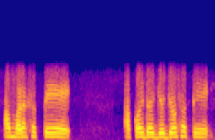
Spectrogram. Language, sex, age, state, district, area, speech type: Santali, female, 30-45, West Bengal, Purba Bardhaman, rural, conversation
